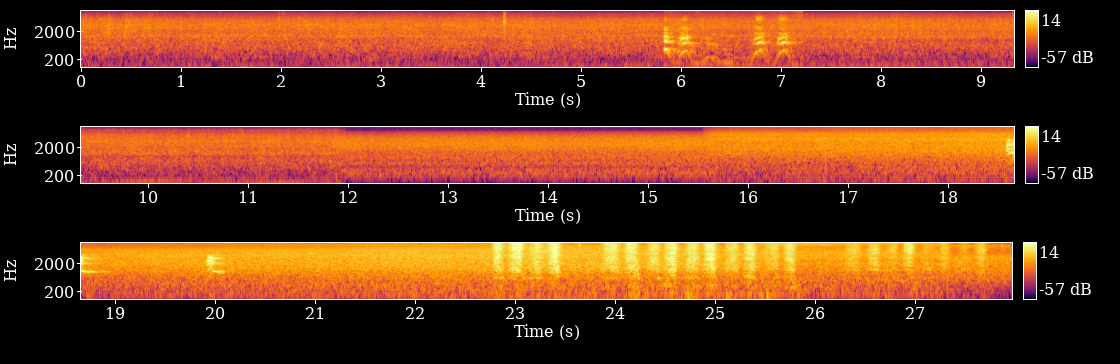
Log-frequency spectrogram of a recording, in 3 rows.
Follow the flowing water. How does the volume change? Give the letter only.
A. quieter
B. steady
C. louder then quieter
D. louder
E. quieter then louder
D.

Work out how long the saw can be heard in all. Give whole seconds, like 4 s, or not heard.
5 s.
